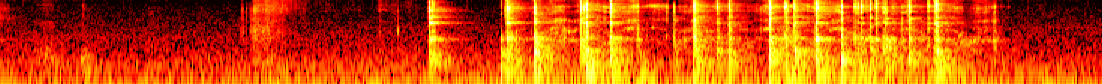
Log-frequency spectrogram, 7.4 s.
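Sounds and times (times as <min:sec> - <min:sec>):
cup of tea being prepared: 0:02.9 - 0:06.7.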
